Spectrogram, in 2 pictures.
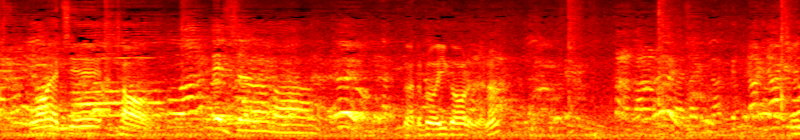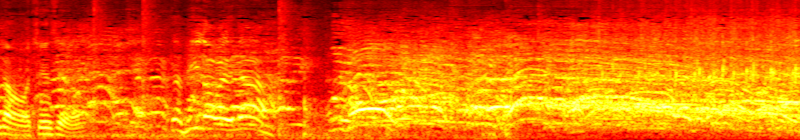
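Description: A crowd of onlookers murmurs and then cheers loudly.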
